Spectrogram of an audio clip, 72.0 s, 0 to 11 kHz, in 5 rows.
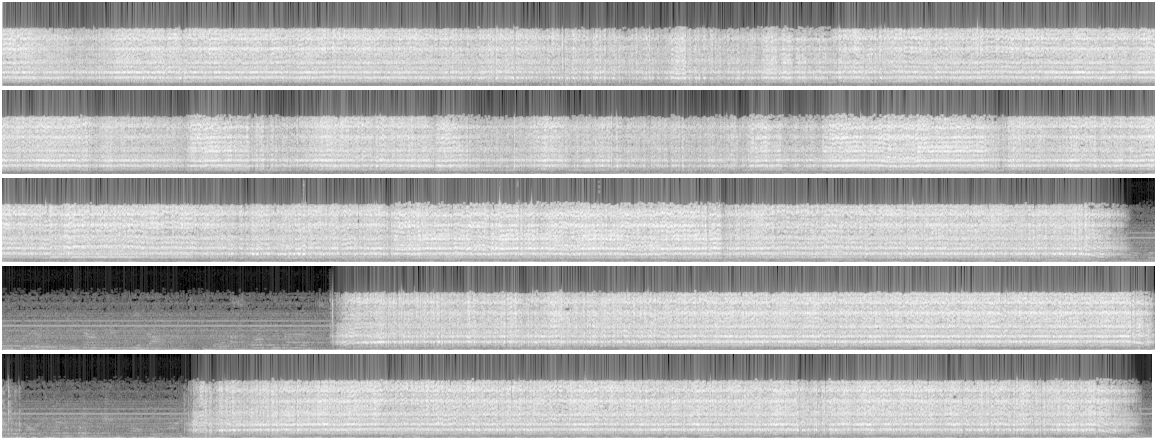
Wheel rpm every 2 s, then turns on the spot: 160, 160, 160, 160, 160, 160, 160, 160, 160, 160, 160, 160, 160, 160, 160, 160, 160, 160, 160, 160, 160, 40, 0, 30, 150, 160, 160, 160, 120, 0, 130, 160, 160, 160, 160, 120.
none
